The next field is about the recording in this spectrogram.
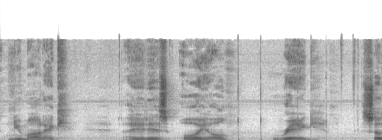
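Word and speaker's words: mnemonic: right here oil rig that knew not it's pronounced pneumonic it is oil rig so the o in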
